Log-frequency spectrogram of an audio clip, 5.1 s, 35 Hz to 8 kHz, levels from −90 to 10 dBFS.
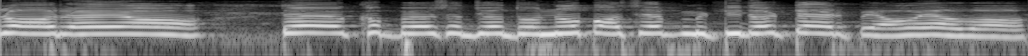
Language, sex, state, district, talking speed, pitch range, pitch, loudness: Punjabi, female, Punjab, Kapurthala, 165 wpm, 285-315 Hz, 300 Hz, -11 LUFS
